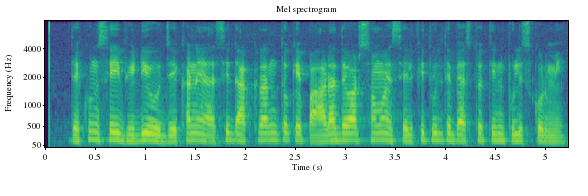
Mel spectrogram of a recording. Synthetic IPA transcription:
d̪ekʰunʃejbʱiɖiod͡ʑekʰaneɛsiɖakɾant̪okepaɦaɽad̪eoaɾʃɔmɔeselfʰit̪ult̪ebɛst̪ot̪inpuliʃkoɾmi

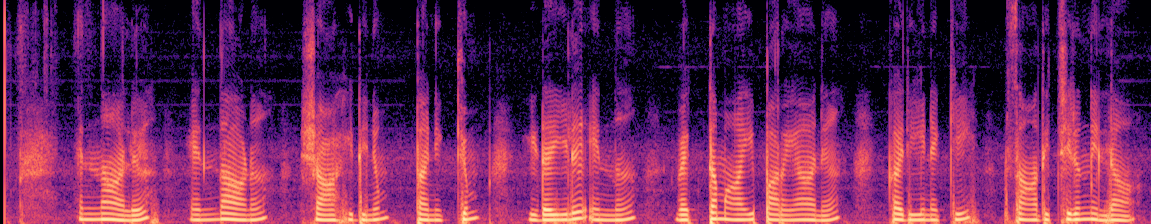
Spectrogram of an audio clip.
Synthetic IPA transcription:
e̞nːaːl | e̞nd̪aːɳɨ | ɕaːhiðinum | t̪ɐnikʲːum | iɽɐjilʔe̞nːɨ | ʋjek̚t̪ɐmaːjipɐrɐjaːnɨkɐɾiːnɐkʲːɨ | saːd̪ʱit͡ɕːiɾunːilːɐ

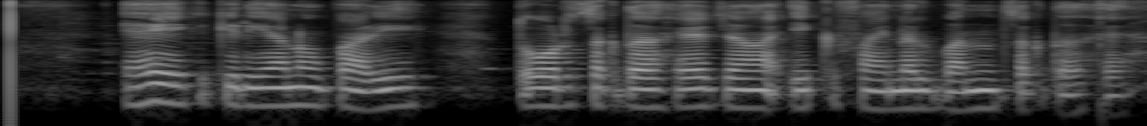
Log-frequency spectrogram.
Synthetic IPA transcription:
ɛːɪkːɪɾɪjaːnũːpaːɽiːt̪oːɽsəkd̪aːɦɛːd͡ʒãːʔɪkpʰaːɪnəlbənsəkd̪aːhɛː

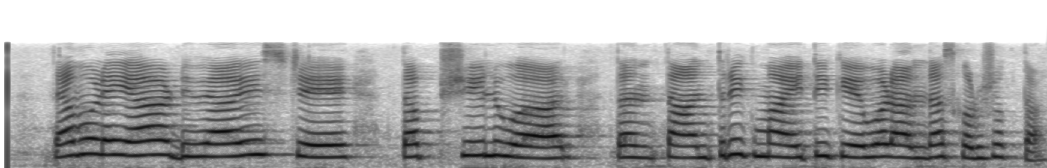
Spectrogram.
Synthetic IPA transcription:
t̪jamuɭejaɖiʋaist͡ɕet̪əpɕilʋəɾt̪ant̪ɾiːkmaɦit̪iːkeʋəɭand̪ad͡zkəɾuːɕəkt̪a̰

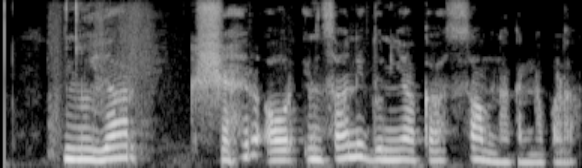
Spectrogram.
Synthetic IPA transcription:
nʊjaːɾ | ʃɛɦɛɾɔːɾɪnsaːnid̪ʊnijakasaːmnakɐɾnapɐɽa̰ː

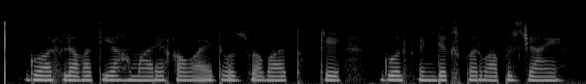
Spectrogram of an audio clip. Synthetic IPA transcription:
ɡɔːlflɐɣət̪ijaɦɐmaːɾexɐʋaːɪd̪oːzwaːbaːd̪ke | ɡɔːlfɪ̃ɳɖɛkspɐɾʋaːpəsd͡ʒaːẽː

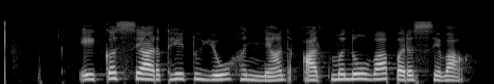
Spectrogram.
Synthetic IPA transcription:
ekəsjaɾt̪ʰet̪ujoːhənjat̪a̰t̪mənoːʋapəɾəseʋa

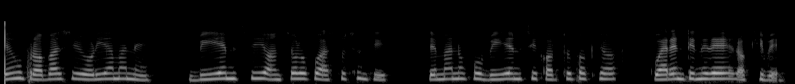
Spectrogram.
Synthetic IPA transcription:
d͡ʒeũpɾɔbasioɽiamane | biemsiɔnt͡ʃɔɭɔkuasut͡ʃʰɔnt̪i | semanɔŋkubiemsikɔɾt̪upɔkʰːjɔ | kwaɾaɳʈiniɾeɾɔkʰibe

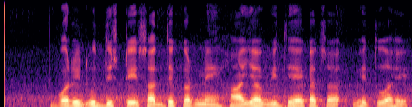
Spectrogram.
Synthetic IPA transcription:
ʋəɾiːlud̪ːiʂʈʰesad̪ʱjəkəɾɳeɦajaʋid̪ʱjajkat͡saʋʱet̪uaɦe

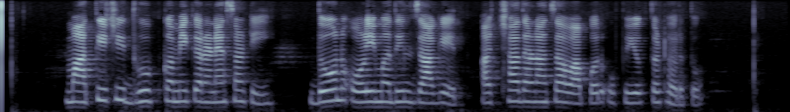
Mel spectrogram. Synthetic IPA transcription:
mat̪it͡ɕiːd̪ʱuːpkəmiːkəɾɳjasaʈiː | d̪onoɭiməd̪ʱiːld͡zaɡet̪̚ | ət̪ːɕʰad̪əɳat͡saʋapəɾupjuk̚t̪əʈʰəɾt̪o

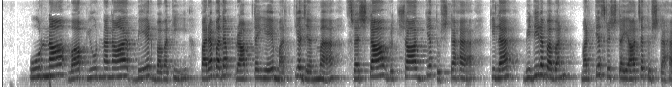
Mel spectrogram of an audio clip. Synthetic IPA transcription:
uːɾnaːʋaːpjuːɾnɐnaːɾbeːɾbʱɐʋɐt̪ipɐɾɐpɐd̪ɐpɾaːp̚t̪ɐjeːmɐɾt̪jɐd͡ʒɐnmɐsɾɐʂʈaːʋɾɪkʂaːd̪jɐt̪uʂʈɐɦɐ | kilɐʋid̪iɾɐbʱɐʋɐnmɐɾt̪jɐsɾɪʂʈɐjaːt͡ʃɐt̪uʂʈɐɦɐ̆

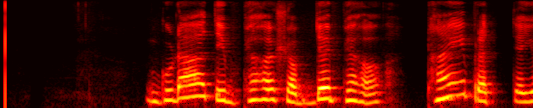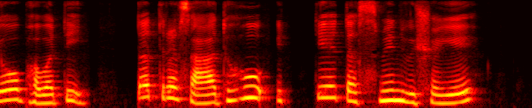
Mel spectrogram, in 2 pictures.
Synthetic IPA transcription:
ɡuɽaːt̪ibʱjɐɦɐ̆ʃɐb̚d̪eːbʱjɐɦɐ̆ | ʈʰɐ̃jpɾɐt̪jɐjoːbʱɐʋɐt̪i | t̪ɐt̪ɾɐsaːd̪ʱuɦuit̪jeːt̪ɐsminʋiʂɐjeː

